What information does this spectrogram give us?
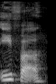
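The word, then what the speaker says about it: Aoife: One of them, Mother Alf, uh, it's actually pronounced Epha, believe it or not. Okay. Yeah. It's Irish. Irish is weird.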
